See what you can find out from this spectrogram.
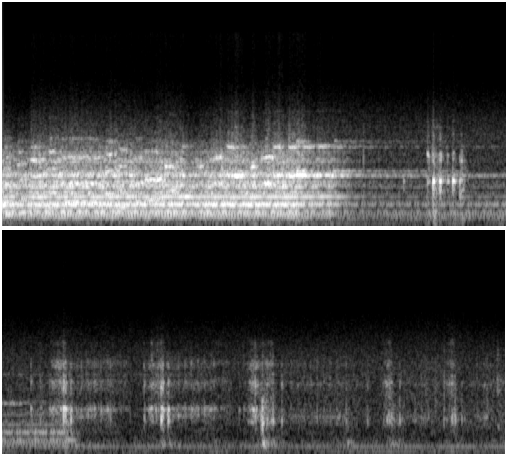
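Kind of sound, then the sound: household object, telephone being dialed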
